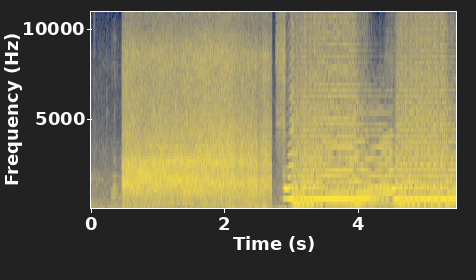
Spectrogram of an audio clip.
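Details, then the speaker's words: Truck train horn with one air manifold: long air hiss then a thin steady tone from only a couple of bells, because not enough air reaches it. "there's not enough air going to it so it's not firing off all the bells it's only firing off a couple"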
